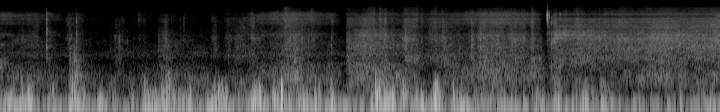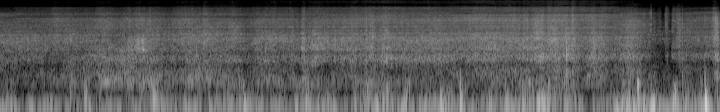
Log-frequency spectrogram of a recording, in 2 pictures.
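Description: Wind buffeting the microphone in gusts, then a steady hiss that slowly grows louder over the second half.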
